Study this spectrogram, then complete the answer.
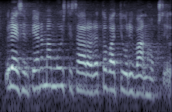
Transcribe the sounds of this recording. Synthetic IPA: yleisempiænæmæmuist̪isɑiɾɑret̪oʋɑt̪juːɾiʋɑnhoksḭl

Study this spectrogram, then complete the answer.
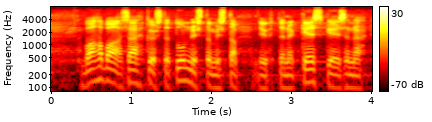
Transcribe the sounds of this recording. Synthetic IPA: ʋɑhʋɑːsæhkøist̪æt̪unːist̪ɑmist̪ɑyht̪enækeskeisenæ

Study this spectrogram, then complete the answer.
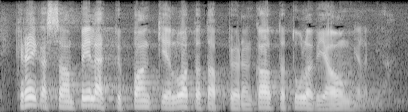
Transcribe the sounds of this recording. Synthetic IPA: kre̞ikɑsːɑompe̞læt̪ːyppːɑŋkːieluot̪ːot̪ɑpːe̞wɾe̞ŋkɑwt̪ːɑt̪uleʋiɑo̞ŋːe̞̰lmiɑ

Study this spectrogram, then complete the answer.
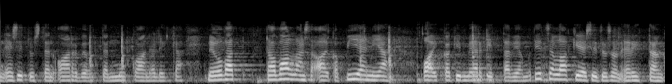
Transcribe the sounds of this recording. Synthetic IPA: nesit̪yst̪enɑrʋioit̪ːemmukɑːnelikːæ | neoʋɑt̪t̪ɑʋɑlːɑnst̪ʔɑ̰ikɑpieniæ | ʋɑikːɑkimmerkit̪ːæʋiæmut̪it̪selɑkiesit̪ysonʔḛrit̪ːæiŋk

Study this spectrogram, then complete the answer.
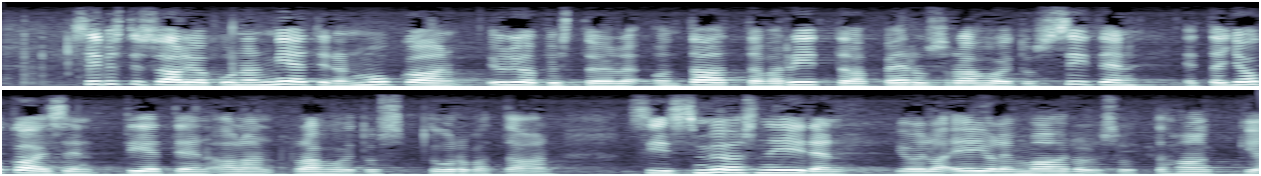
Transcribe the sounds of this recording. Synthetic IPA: siʋist̪ysʋɑlio̞kunːɑmmiet̪inːømmukɑːnylio̞pist̪o̞jlːe̞ʔo̞nt̪ɑːt̪ːɑʋɑriːt̪ːæʋæpe̞ɾusrɑɦo̞jt̪ussit̪e̞ne̞t̪ːæjokɑjse̞nt̪iet̪e̞ːnʔɑlɑnrɑɦo̞jt̪ust̪urʋɑt̪ɑːn | siːsmyøsniːde̞njo̞jlːɑe̞jo̞le̞mmɑhdo̞lːisuːt̪ːɑɦɑŋkːiɑ

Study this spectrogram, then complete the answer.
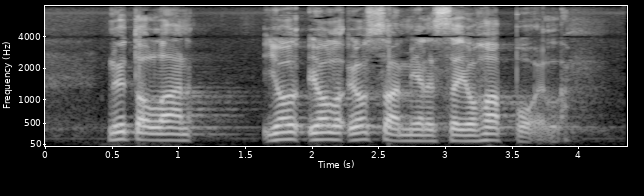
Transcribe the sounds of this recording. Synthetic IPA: nyt̪olːɑːn | jojoljosːɑimmielesːæjoɦɑpˑo̰ilːɑ̰

